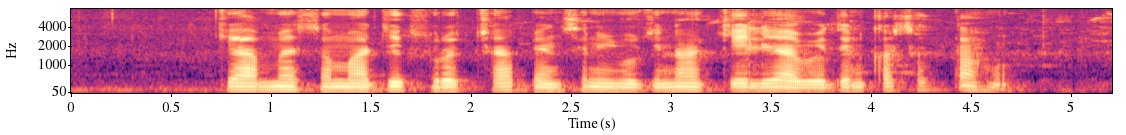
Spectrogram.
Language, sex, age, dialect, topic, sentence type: Hindi, male, 25-30, Awadhi Bundeli, banking, question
